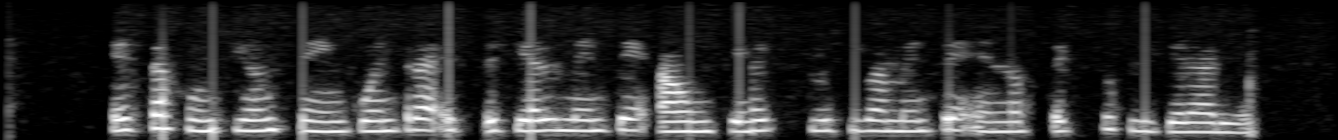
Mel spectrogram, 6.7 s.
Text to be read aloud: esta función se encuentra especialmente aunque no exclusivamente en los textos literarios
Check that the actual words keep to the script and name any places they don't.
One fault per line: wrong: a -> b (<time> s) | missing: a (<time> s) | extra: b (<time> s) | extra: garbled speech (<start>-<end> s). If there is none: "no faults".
missing: no (3.8 s)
